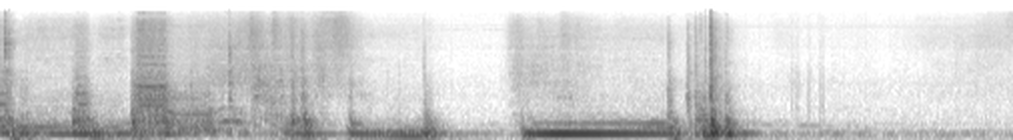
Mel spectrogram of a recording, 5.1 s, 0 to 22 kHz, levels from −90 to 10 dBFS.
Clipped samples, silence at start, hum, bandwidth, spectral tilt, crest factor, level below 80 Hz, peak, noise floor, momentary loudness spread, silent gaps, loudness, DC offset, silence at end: under 0.1%; 0 s; none; 15.5 kHz; -6.5 dB/octave; 22 dB; -54 dBFS; -10 dBFS; -60 dBFS; 13 LU; none; -32 LUFS; under 0.1%; 0.9 s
